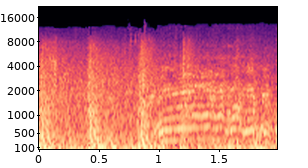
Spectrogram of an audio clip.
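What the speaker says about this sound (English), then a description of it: "I'm gonna get a horse." Horse in the video game Gun gives a loud whinny with a quavering, descending neigh, close by, over rustling hoof and movement noise.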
